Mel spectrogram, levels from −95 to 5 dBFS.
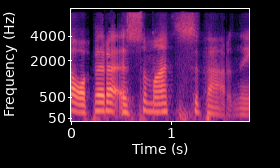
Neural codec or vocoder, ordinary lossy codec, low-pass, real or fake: codec, 16 kHz, about 1 kbps, DyCAST, with the encoder's durations; AAC, 32 kbps; 7.2 kHz; fake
